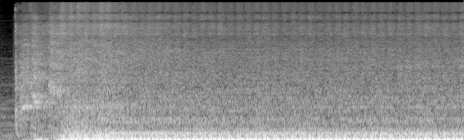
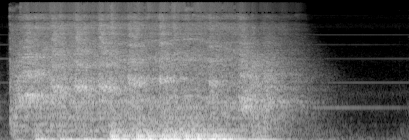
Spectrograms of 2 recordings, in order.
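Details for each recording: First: Polaris RZR side-by-side after installing a kill switch, switch on and fuel pump primed: engine catches within a second, runs strong and even with no misses, then shuts off cleanly; normal start. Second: Side-by-side off-road machine cranked with the fuel pump relay pulled to mimic a kill switch: starter churns in a steady even rhythm about three seconds, never catches, no fuel reaching the engine.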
